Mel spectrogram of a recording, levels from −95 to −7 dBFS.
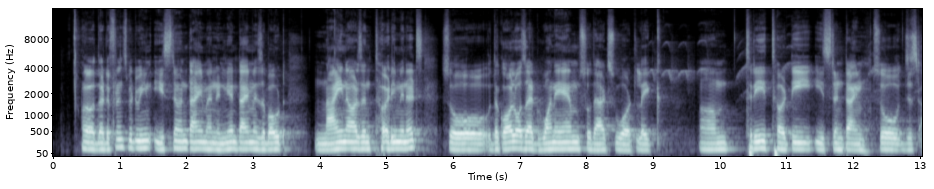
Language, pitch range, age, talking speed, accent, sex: Hindi, 115-130 Hz, 20-39, 150 wpm, native, male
